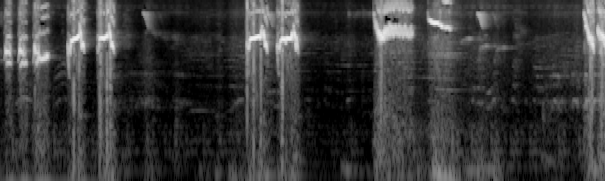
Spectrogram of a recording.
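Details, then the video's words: Relaxed 'ngeplong' song of an orange-headed thrush: loud whistled phrases of two to four rich, slurred notes, separated by pauses of one to two seconds. "Anis merah ngeplong santai"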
